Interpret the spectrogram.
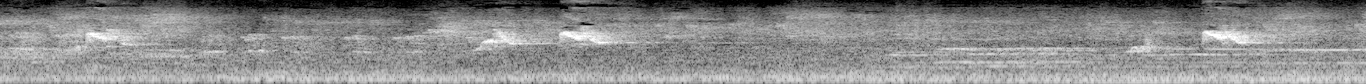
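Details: Red-whiskered bulbul giving a few separate bright whistled notes, some with a quick upward flick, spaced irregularly over several seconds with quiet gaps between them.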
